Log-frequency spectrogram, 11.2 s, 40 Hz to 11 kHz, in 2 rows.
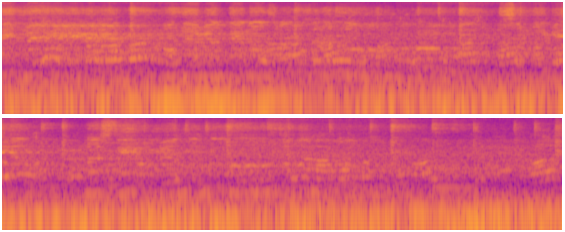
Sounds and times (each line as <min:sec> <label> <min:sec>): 0:00.0 drone of heavy traffic 0:11.2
